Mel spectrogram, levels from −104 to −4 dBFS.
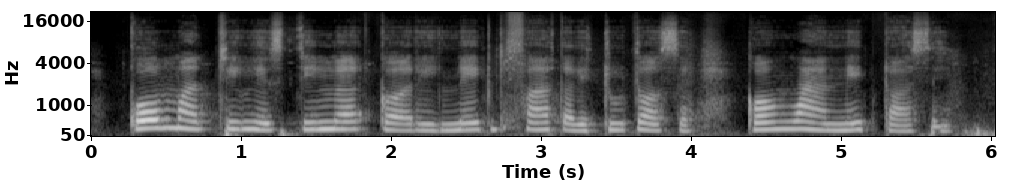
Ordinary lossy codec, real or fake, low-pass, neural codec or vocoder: none; fake; none; codec, 44.1 kHz, 1.7 kbps, Pupu-Codec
